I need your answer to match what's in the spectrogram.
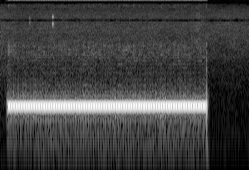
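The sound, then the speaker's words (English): A telephone tone on an outgoing call to a phone caller: one steady, loud, unwavering hum lasting about two seconds, then cutting off abruptly into silence. No one speaks. “All right, we're adding a phone caller, and he'll be up.”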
